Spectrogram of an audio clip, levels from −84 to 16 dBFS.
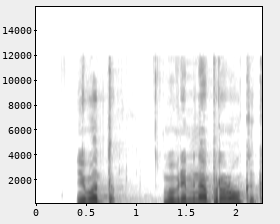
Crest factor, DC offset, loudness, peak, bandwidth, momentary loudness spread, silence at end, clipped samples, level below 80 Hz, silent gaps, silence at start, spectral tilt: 18 dB; under 0.1%; -18 LUFS; -2 dBFS; 12 kHz; 11 LU; 0 s; under 0.1%; -62 dBFS; none; 0.4 s; -7.5 dB/octave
